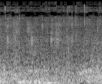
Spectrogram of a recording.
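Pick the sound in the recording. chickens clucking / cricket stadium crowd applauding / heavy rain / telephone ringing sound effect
heavy rain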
